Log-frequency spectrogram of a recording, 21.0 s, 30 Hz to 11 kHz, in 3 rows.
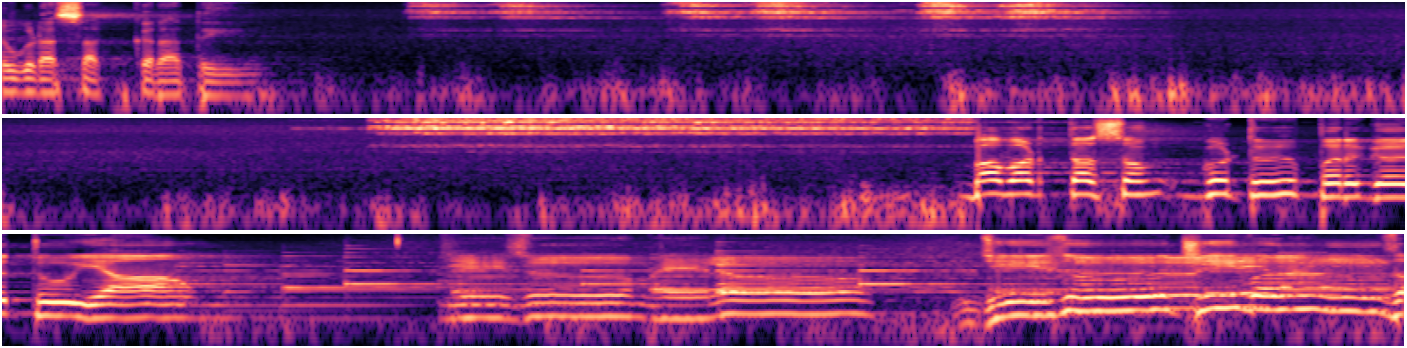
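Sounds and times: altar bells ringing: 0:02.0 - 0:05.9, 0:08.4 - 0:12.2.

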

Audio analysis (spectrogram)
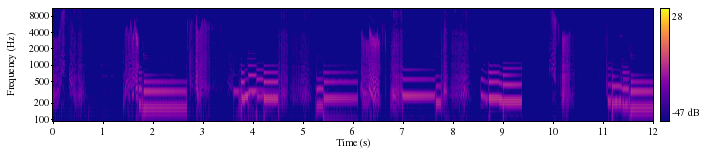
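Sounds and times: fart-like synth tones: 0:00.0 - 0:00.7, 0:01.4 - 0:01.9, 0:02.6 - 0:03.7, 0:04.4 - 0:05.3, 0:06.1 - 0:07.1, 0:07.7 - 0:08.6, 0:09.8 - 0:10.6.

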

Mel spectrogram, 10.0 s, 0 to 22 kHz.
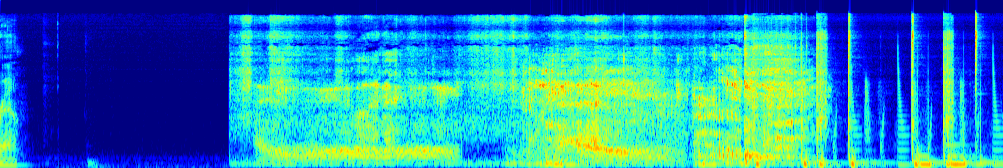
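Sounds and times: drawn-out animal roars: 0:02.5 - 0:08.2.

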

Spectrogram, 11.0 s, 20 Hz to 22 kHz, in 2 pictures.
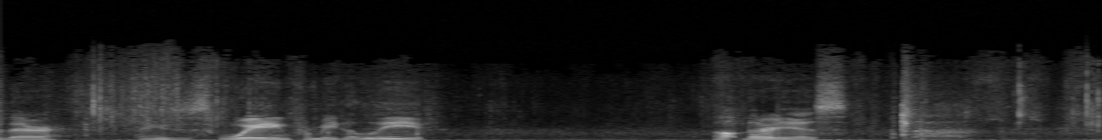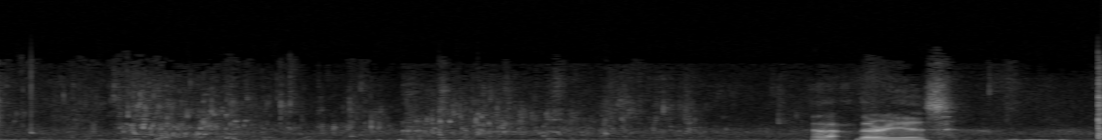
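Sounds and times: water lapping around kayak: 0:04.5 - 0:09.6
small water drips: 0:05.4 - 0:09.6.

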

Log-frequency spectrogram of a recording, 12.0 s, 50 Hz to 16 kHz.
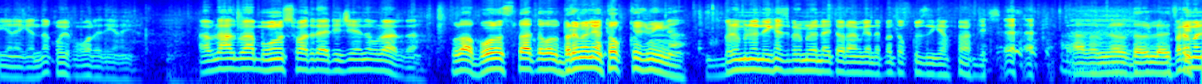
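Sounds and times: man calling in drawn-out syllables: 0:10.6 - 0:12.0.

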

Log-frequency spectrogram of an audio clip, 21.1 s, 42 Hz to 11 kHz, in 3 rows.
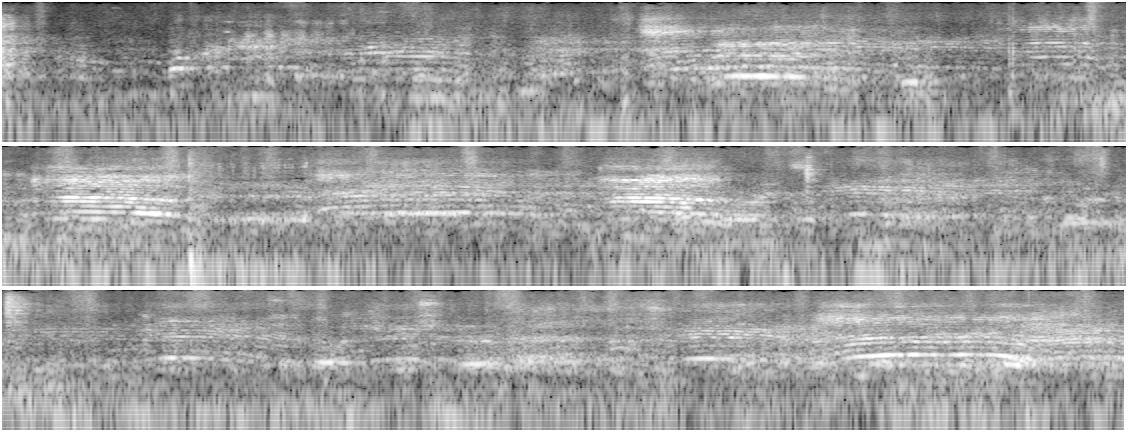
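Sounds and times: sheep bleating: 0:03.4 - 0:13.6, 0:16.4 - 0:21.0.

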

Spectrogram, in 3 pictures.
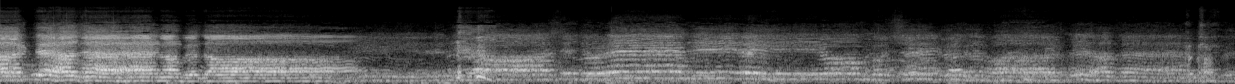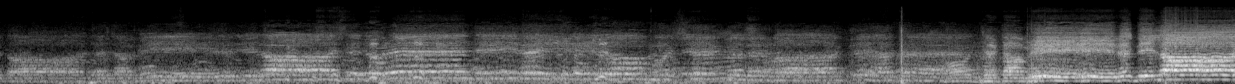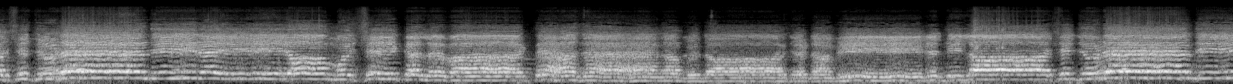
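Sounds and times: crowd of men chanting: 0:00.0 - 0:37.0.

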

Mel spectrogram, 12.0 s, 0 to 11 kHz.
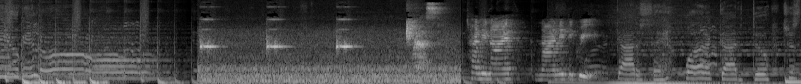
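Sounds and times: short timer beeps: 0:03.0 - 0:03.4, 0:04.0 - 0:04.4, 0:05.0 - 0:05.5.

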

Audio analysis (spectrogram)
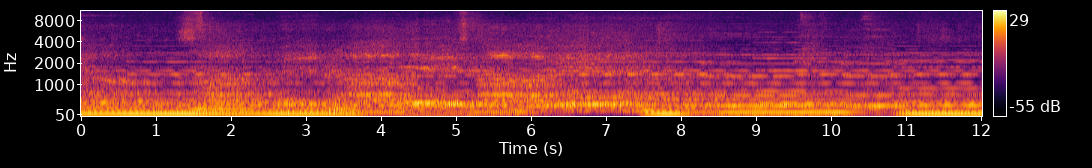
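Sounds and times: church organ: 0:00.0 - 0:12.0
voices singing a hymn: 0:00.0 - 0:12.0.

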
